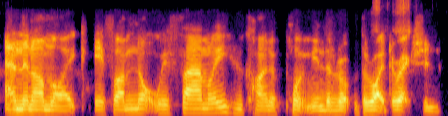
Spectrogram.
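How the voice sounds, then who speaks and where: A man's voice: medium pitch, fairly even intonation, fairly quick, fairly bright tone, dry recording, lo-fi sound. A man asking questions in a hesitant casual chat over a video call, full of fillers.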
